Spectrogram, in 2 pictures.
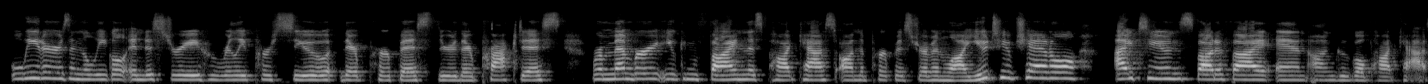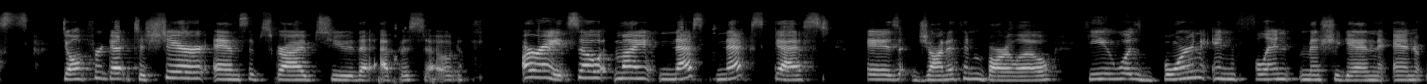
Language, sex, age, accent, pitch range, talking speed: English, female, 10-29, American, 205-250 Hz, 120 wpm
